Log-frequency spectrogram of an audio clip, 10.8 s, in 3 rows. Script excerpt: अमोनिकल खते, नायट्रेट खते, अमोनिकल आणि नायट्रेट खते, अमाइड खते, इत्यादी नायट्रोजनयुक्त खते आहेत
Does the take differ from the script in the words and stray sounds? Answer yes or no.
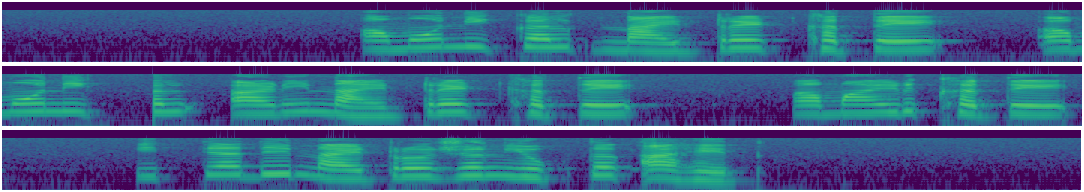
yes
